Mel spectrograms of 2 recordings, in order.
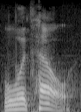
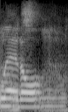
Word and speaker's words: Littell: My last name is pronounced Littell. Yeah. Not little.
